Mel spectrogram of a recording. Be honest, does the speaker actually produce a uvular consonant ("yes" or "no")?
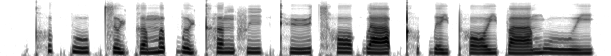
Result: no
